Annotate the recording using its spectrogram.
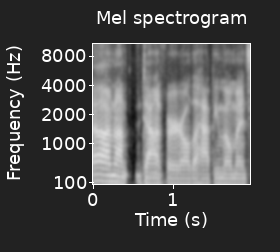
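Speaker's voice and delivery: ordinary talk, nothing marked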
